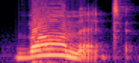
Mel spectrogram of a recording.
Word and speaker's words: vomit: we're almost done okay vomit with a v not a b the vomit the i is short it don't say vomit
